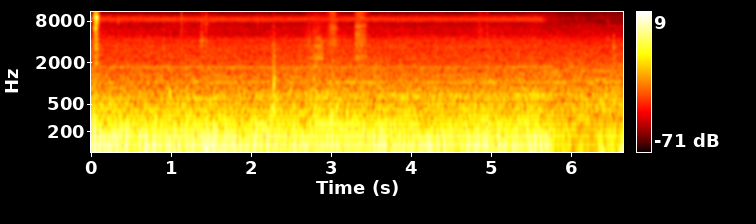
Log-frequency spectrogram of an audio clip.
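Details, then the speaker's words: Gaming PC with an overheating MSI liquid CPU cooler, front cover removed: a rough, gritty low rumble like a pepper mill from the cooler's failing pump; the whole cooler is replaced with a Corsair H100i. "that grinding sound you're hearing is the the pump inside the cooler failing so what we're going to do is we're going to go through we're going to replace the entire cooler"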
